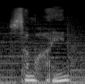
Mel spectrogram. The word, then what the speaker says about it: Samhain: Samhain, pronunciado Samhain, era um dos mais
